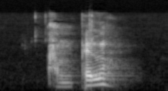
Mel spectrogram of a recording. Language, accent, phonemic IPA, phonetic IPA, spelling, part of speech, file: German, Austria, /ˈampəl/, [ˈʔäm.pʰl̩], Ampel, noun, De-at-Ampel.ogg
- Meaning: 1. traffic light 2. ellipsis of Ampelkoalition 3. ceiling lamp (lamp which hangs from the ceiling) 4. container (e.g. for a plant) which hangs from the ceiling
